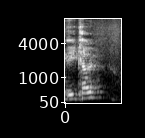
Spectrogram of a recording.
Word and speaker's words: Ico: If anyone doesn't know about it, it's from the Team Eco or Ico, depending on how you want to pronounce it.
